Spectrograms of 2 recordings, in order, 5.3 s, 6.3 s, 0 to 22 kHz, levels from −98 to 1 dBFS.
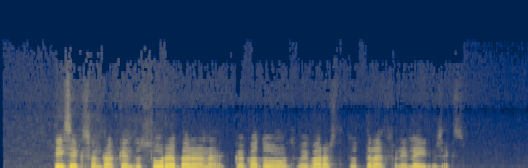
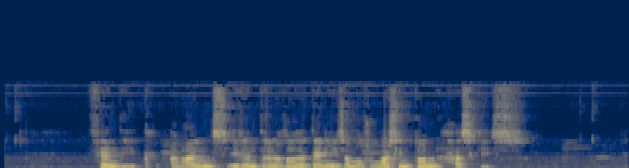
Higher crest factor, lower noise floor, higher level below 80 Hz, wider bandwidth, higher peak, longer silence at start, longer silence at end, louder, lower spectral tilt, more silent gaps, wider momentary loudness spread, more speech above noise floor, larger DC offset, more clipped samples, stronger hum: about the same, 18 dB vs 18 dB; about the same, -69 dBFS vs -66 dBFS; first, -54 dBFS vs -60 dBFS; about the same, 12.5 kHz vs 11.5 kHz; first, 0 dBFS vs -10 dBFS; second, 0.55 s vs 0.95 s; second, 0.8 s vs 1.1 s; first, -18 LUFS vs -27 LUFS; first, -7.5 dB/octave vs -6 dB/octave; neither; second, 10 LU vs 14 LU; first, 51 dB vs 39 dB; neither; neither; neither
